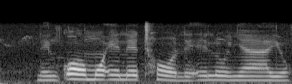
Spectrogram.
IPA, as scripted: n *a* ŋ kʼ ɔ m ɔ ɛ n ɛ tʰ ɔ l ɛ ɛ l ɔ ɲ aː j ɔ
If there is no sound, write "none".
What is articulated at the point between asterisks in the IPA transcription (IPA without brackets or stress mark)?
ɛ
